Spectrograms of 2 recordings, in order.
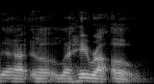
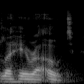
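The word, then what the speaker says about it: להראות: And the angel of God did not appear again to Manoach and his wife, and leherao. I said leheraot. Leherao. The hey is silent, but it still means to appear.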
